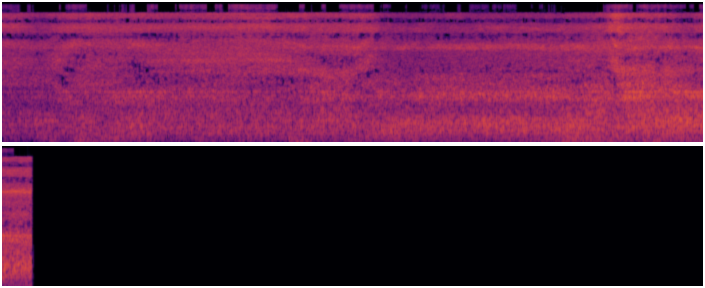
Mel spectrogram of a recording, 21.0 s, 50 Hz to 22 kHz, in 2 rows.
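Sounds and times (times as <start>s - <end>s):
hair dryer blowing air: 0.0s - 11.0s.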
